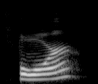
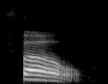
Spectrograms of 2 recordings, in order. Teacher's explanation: some people might pronounce the r as a w sound or is an oo sound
